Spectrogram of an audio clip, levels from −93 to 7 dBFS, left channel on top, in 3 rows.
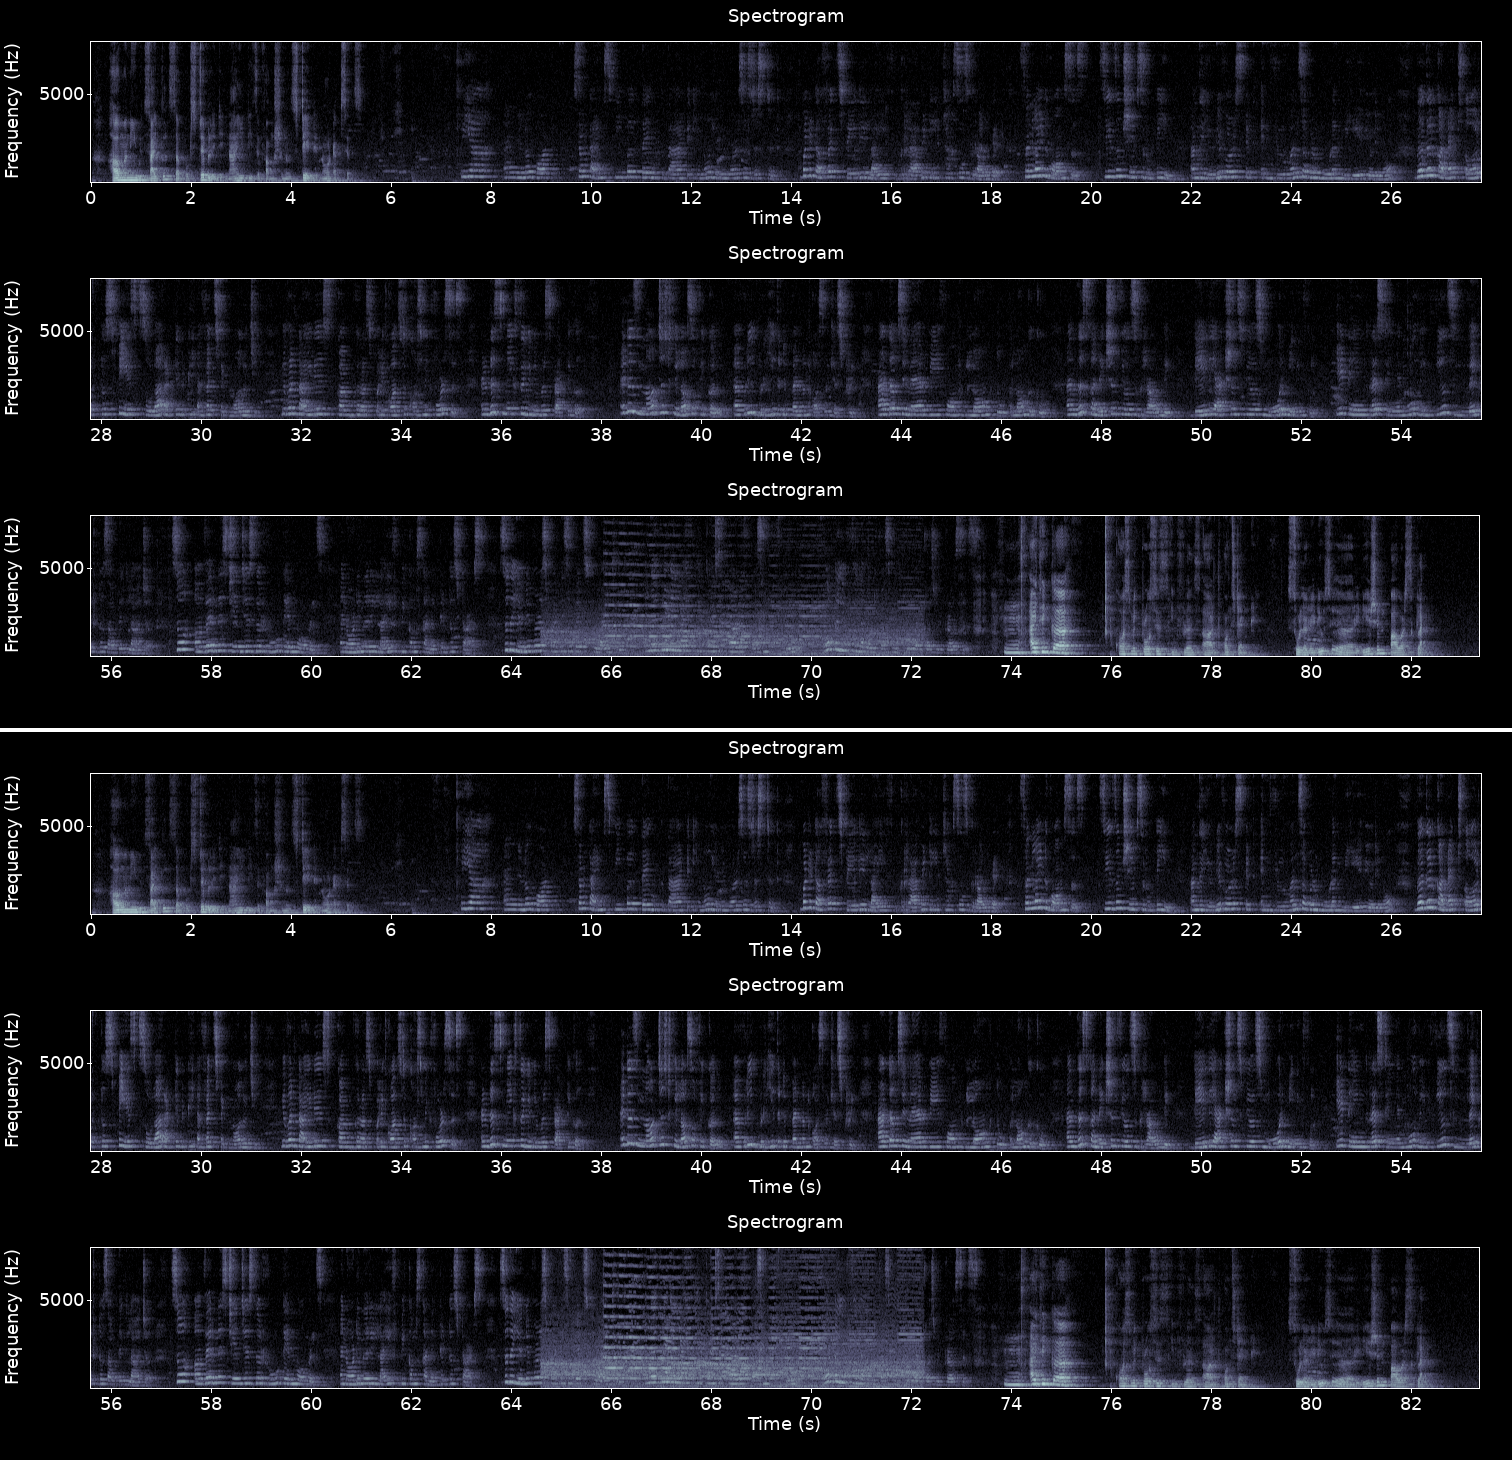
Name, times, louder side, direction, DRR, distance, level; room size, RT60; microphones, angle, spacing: voice 1, 0.1-5.2 73.8-75.3 75.9-78.7 79.5-82.2, left 2 dB, 45° left, 8 dB, 0.7 m, -30 dB
voice 2, 7.4-8.0 8.2-9.2 9.6-13.7 14.2-18.2 18.6-19.8 20.2-21.7 22.0-31.1 31.6-37.6 38.4-46.9 47.3-49.4 49.8-52.3 52.7-60.1 60.6-66.3 66.6-69.8 70.2-73.1, right 2 dB, 45° right, 0 dB, 1.0 m, -42 dB
sound 1, 64.6-72.3, right 8 dB, 85° right, 0.4 m, -39 dB
9.7 x 6.4 x 4.3 m, 0.93 s
head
